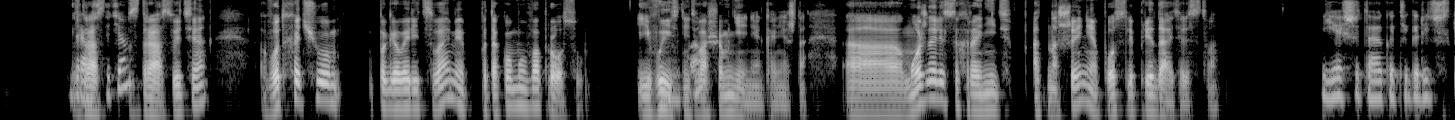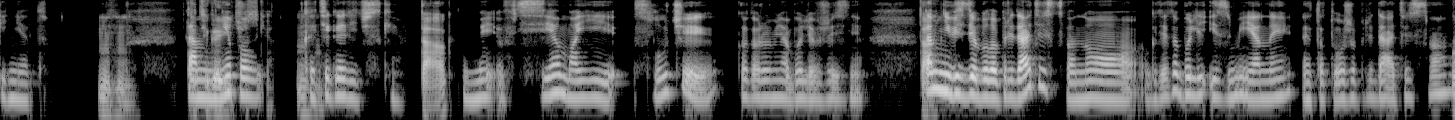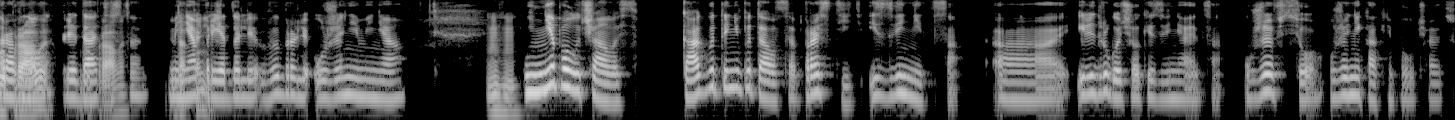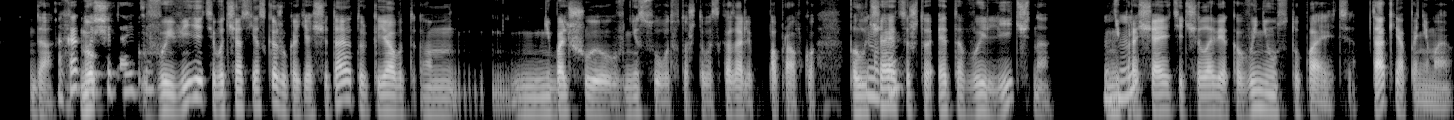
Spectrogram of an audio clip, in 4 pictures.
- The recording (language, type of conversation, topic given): Russian, unstructured, Можно ли сохранить отношения после предательства?
- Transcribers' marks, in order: tapping; other background noise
